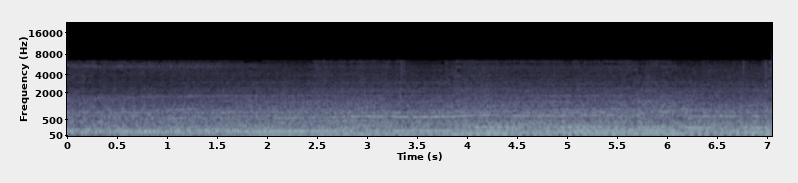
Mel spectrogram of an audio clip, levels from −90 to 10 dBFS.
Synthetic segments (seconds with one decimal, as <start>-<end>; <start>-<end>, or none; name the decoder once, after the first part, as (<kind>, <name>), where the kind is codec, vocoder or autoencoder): 0.0-0.6 (codec, HILCodec); 5.6-6.2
